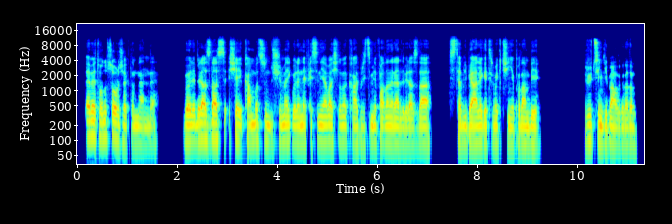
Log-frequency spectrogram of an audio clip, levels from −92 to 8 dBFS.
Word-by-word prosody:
Evet, 120 0 +3
onu 115 0 0
soracaktım 100 -4 0
ben 90 0 -5
de. - - -8 0.5
Böyle 105 -1 +3
biraz 110 -2 +4
daha 110 - +7
s 110 0 -2
şey, 100 -3 +1
kan 105 0 0
basıncını 105 -1 -2
düşürmek, 100 +1 -2
böyle, 100 0 +1
nefesini 100 +1 -3
yavaşlamak, 100 0 -1
kalp 95 0 -3
ritmini 95 +1 -3
falan 95 +1 0
herhâlde 95 -1 +1
biraz 90 -1 -1
daha 95 -1 +3 0.3
stabil 95 -1 -2
bir - - +5
hâle 95 0 +5
getirmek 100 0 -3
için 100 - -3
yapılan 95 0 0
bir 95 -1 -1 0.9
rutin 105 -1 +1
gibi 95 0 +1
algıladım. 90 0 -1
100 Hz, 170 wpm, -28 LUFS, 95-105 Hz, 0.9 s, daha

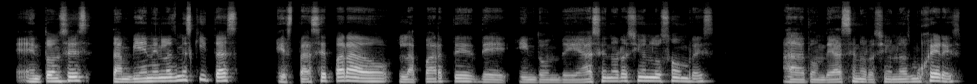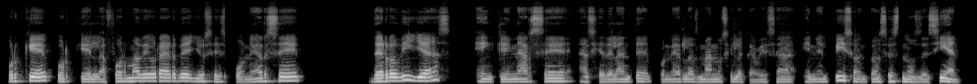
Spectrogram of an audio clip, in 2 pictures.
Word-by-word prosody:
Entonces, 150 +5 +3 0.2
también 130 +4 +3
en 155 +1 +5
las 165 +2 +4
mezquitas 190 -3 +2 0.3
está 120 +1 -1
separado 160 -2 +4
la 115 -2 -3
parte 140 +1 -1
de, 115 -3 -4
en 110 -2 -3
donde 105 -1 -5
hacen 120 +7 0
oración 165 +2 +2
los 155 -1 +2
hombres, 145 -2 -1 0.7
a 115 -3 -1
donde 110 -1 -3
hacen 115 +4 +1
oración 120 +1 -4
las 125 +1 -2
mujeres, 145 0 +1 0.2
¿por 150 0 -2
qué?, 175 +4 +5
porque 130 -6 -5
la 120 0 -3
forma 145 +1 -1
de 160 +1 +3
orar 160 0 +2
de 160 0 +4
ellos 145 -1 -3
es 125 -1 -5
ponerse 145 +10 0 0.6
de 145 +2 +4
rodillas 170 +3 +3 0.2
e 130 -3 -3
inclinarse 130 +5 -2
hacia 115 0 -7
adelante, 120 +3 -4
poner 115 +2 -7
las 125 -3 -4
manos 115 +1 -5
y 125 - -5
la 115 - -5
cabeza 110 +2 -9
en 115 -2 -6
el 125 0 -6
piso, 185 -2 0
entonces, 125 +5 -5
nos 120 -5 -2
decían: 110 +1 0
135 Hz, 155 wpm, -21 LUFS, 115-155 Hz, 0.7 s, en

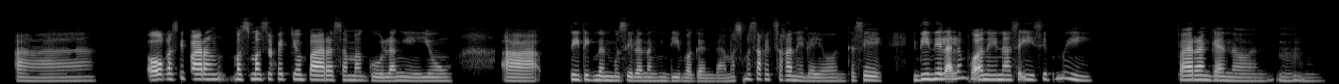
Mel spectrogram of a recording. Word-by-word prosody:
Ah, 170 +1 -6 0.6
oo, 210 - +10
kasi 265 +4 -3
parang 240 -1 +6
mas 240 -1 -1
masakit 245 0 0
'yon 230 - 0
para 210 -1 +6
sa 205 - -6
magulang 180 -3 -3
eh. 170 -2 -5
'Yong, 165 0 -5 0.6
ah, 160 -1 +4 0.3
titignan 215 -4 0
mo 185 - -2
sila 175 -1 -2
ng 170 0 -5
hindi 165 0 -4
maganda. 150 -1 -7
Mas 175 +8 -9
masakit 235 -1 -4
sa 220 - -7
kanila 170 -4 -5
'yon, 160 0 -9
kasi 185 0 -2 0.3
hindi 230 +4 +3
nila 250 +1 +6
alam 295 0 -4
kung - - +6
ano 225 - +2
'yong 220 - +1
nasa 215 - -3
isip 225 +4 -6
mo 285 - -6
eh, 205 -9 -4 0.8
parang 210 -1 +4
gano'n. 165 0 -4
Mm. 165 -4 -11
185 Hz, 170 wpm, -25 LUFS, 165-225 Hz, 0.8 s, oo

